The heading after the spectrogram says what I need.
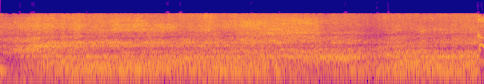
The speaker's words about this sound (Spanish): el jet se lanza en picada hacia el océano. El motor deja una estela luminosa, dando el aspecto de un cometa que se precipita al mar.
